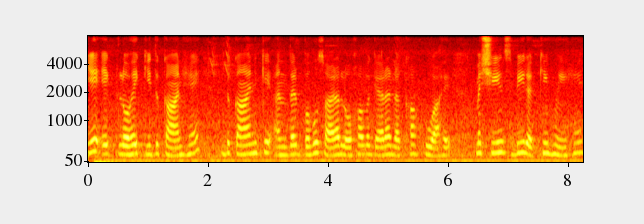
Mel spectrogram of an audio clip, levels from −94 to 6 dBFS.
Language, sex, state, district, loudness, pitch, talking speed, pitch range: Hindi, female, Punjab, Pathankot, -16 LUFS, 210 Hz, 150 wpm, 195-235 Hz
